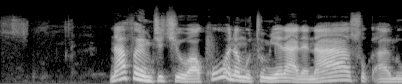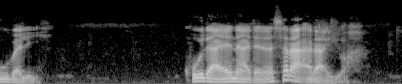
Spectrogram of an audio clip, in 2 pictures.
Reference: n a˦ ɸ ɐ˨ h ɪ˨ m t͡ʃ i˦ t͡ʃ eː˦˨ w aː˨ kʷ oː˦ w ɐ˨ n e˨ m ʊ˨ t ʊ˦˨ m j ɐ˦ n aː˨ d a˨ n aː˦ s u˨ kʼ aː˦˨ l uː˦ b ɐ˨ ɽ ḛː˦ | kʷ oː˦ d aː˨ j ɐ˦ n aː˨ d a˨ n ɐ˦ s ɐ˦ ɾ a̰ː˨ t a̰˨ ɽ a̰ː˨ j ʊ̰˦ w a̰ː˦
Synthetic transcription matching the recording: n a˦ ɸ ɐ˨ h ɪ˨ m t͡ʃ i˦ t͡ʃ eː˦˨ w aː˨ kʷ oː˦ w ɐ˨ n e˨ m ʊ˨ t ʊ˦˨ m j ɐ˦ n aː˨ d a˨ n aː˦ s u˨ kʼ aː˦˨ l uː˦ b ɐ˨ l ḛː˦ | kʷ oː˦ d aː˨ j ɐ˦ n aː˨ d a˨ n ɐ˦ s ɐ˦ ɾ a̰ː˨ ʔ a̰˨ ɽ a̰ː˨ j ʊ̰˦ w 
